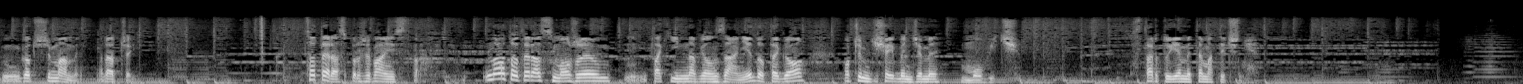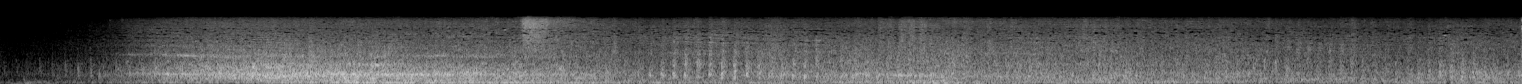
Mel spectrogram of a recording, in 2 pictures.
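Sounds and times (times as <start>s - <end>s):
speech: 0.0s - 1.5s, 3.1s - 10.5s, 11.4s - 12.7s
train passing on rails: 0.0s - 30.4s.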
